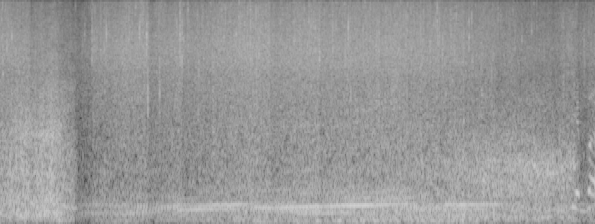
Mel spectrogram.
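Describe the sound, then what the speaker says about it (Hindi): Heavy rain pours steadily in a film scene, a dense, loud, continuous hiss of drops on surfaces with a brief dip near the start and a faint tonal hum running beneath. "एक तो आज बारिश भी बहुत तेज है"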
